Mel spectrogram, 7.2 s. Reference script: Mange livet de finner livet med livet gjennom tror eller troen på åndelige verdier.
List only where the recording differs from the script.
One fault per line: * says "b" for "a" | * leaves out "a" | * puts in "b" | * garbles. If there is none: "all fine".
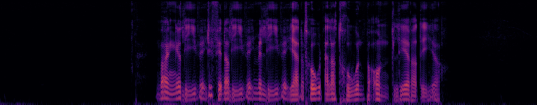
all fine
